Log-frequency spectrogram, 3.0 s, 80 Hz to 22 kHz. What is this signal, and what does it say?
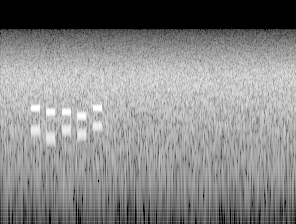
DTMF, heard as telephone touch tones, dialled by machine, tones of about 90 ms, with phone line noise. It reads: 9284#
